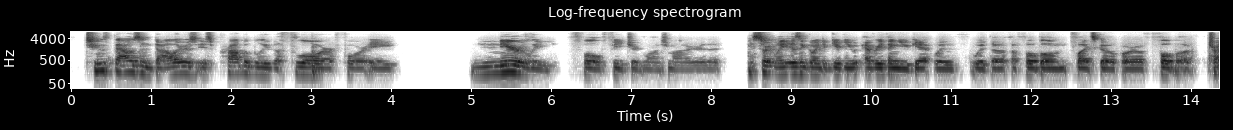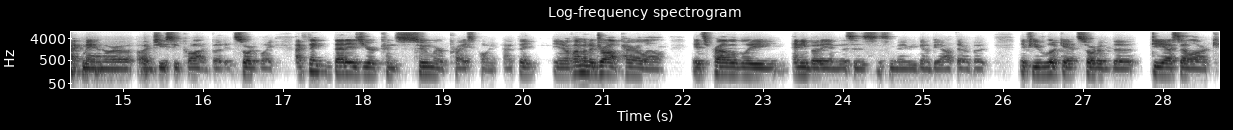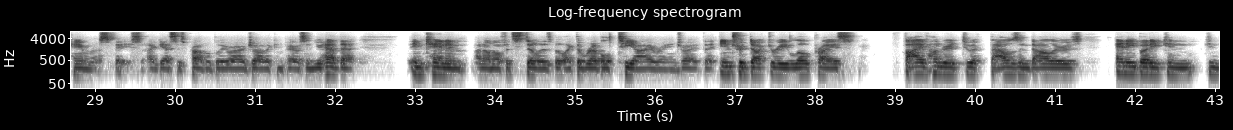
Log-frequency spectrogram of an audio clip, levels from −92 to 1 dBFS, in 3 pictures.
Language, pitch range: English, 110-125 Hz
